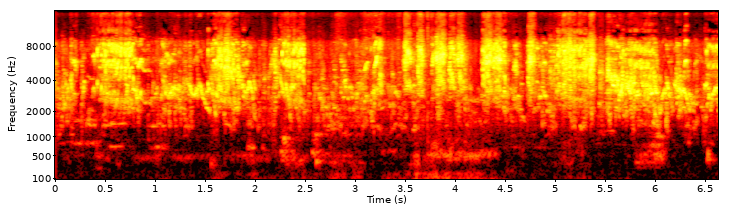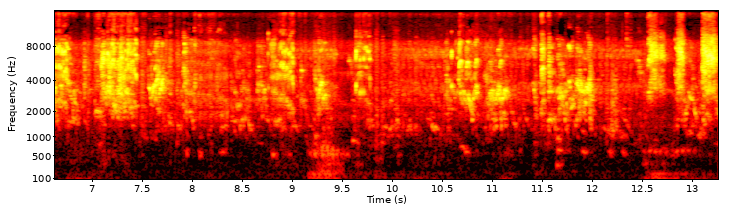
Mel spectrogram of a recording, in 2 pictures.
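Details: Several colourful budgies in full chatter: loud, dense high warbling and scratchy chirps for the first half, then thinner bursts of squeaks and twitters with short gaps.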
